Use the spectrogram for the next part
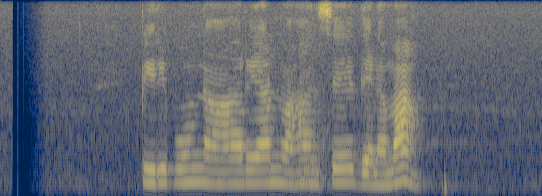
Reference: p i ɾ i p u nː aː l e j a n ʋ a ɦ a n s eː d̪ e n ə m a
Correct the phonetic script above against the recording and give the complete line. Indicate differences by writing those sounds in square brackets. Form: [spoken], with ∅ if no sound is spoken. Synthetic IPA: p i ɾ i p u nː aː [ɾ] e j a n ʋ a ɦ a n s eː d̪ e n ə m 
